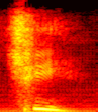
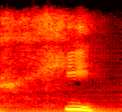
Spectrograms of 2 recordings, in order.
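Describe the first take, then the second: First: The word starts with a ch sound. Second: The word starts with a harsh h sound. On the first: This is the Latin pronunciation. "en latín es chi" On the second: This is the Castilian pronunciation. "en el castellano es ji"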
